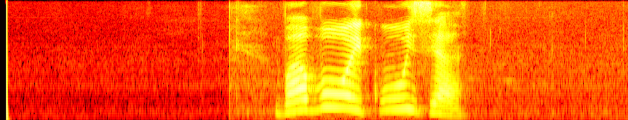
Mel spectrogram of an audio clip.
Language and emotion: Russian, positive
